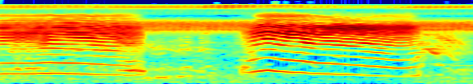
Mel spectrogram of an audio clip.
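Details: Sika deer at Nara Park giving two drawn-out, tonal, wailing calls, each over a second long and gently falling in pitch at the end, separated by a short pause of background noise.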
